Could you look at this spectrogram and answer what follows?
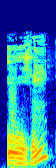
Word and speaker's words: aurons: Nous aurons, final S not pronounced, O and N together, nasal, on, A-U-O, auront.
